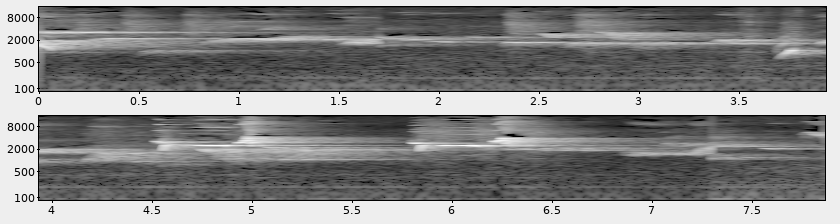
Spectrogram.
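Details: White-rumped shama master song meant to make a quiet shama respond: a flowing run of varied whistled notes stepping up and down, later broken by loud sharp high-pitched accents, over a faint low background hum.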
